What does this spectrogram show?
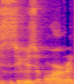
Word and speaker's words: Suze Orman: CNBC, I think Suze Orman is how you pronounce her name.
